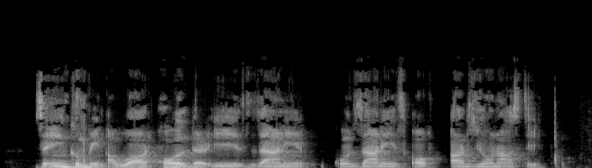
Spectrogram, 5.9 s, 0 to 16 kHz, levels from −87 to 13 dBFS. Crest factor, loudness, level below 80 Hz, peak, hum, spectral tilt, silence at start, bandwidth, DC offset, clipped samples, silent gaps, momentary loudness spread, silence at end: 16 dB; -18 LUFS; -48 dBFS; -2 dBFS; none; -5 dB/octave; 0.35 s; 9.6 kHz; under 0.1%; under 0.1%; none; 14 LU; 0.35 s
